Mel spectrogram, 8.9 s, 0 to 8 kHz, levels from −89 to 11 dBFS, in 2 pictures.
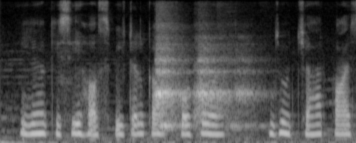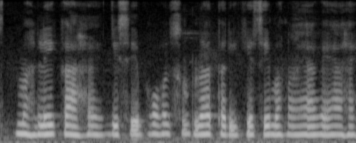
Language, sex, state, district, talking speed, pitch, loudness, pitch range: Hindi, female, Uttar Pradesh, Muzaffarnagar, 135 wpm, 185 Hz, -20 LUFS, 180-200 Hz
